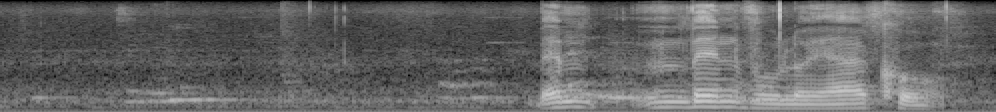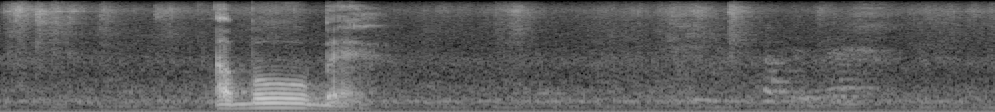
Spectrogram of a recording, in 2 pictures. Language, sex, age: Swati, male, 20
